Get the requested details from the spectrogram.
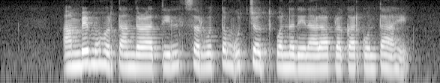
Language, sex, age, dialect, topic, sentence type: Marathi, female, 36-40, Standard Marathi, agriculture, question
